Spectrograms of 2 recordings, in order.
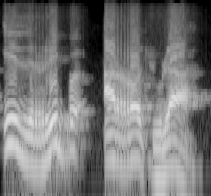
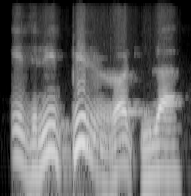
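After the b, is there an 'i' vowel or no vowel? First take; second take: no vowel; i vowel. First: The b has no vowel before the next word. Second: The b takes an 'i' vowel, linking the words. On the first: This is the underlying base form. "Asalnya kan" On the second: This is how it is read in connected speech. "Kalau dibaca langsung kan idribir rajula ... baknya ganti dikasroin"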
